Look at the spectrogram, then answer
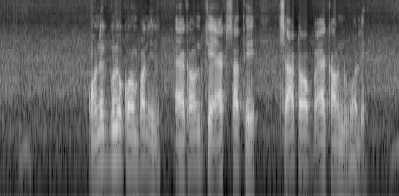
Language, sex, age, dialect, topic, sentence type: Bengali, male, 36-40, Standard Colloquial, banking, statement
